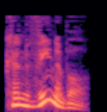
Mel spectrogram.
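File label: "convenable", British English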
